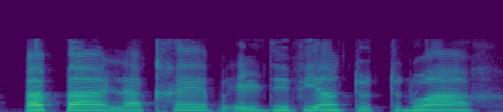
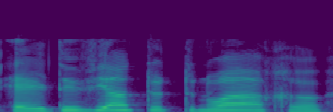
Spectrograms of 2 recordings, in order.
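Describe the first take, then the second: First: Put-on high, slow alarmed child; little bear alarmed about the crepe; cub crying out. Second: Each syllable drawn out slowly; slow French model; slow teaching read. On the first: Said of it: "아기 곰이 갑자기 외칩니다". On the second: Shown as a demonstration. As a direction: spell it out for learners. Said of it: "slow teaching read".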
